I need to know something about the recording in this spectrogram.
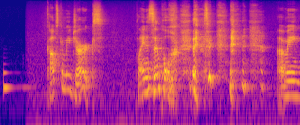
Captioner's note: laughs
